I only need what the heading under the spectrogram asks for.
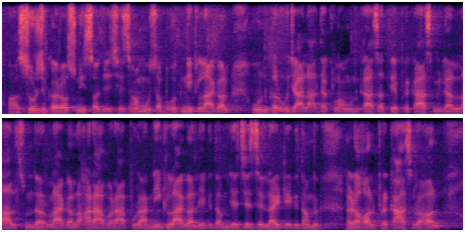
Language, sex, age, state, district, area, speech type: Maithili, male, 30-45, Bihar, Darbhanga, rural, spontaneous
